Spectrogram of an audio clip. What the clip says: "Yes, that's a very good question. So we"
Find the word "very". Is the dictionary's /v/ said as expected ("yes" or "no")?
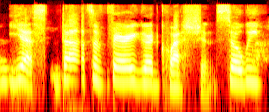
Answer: yes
